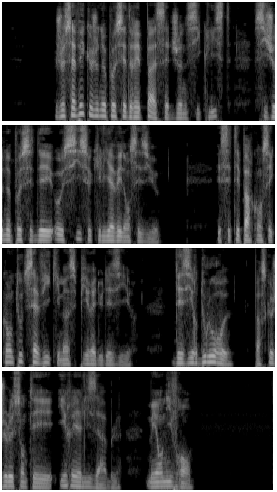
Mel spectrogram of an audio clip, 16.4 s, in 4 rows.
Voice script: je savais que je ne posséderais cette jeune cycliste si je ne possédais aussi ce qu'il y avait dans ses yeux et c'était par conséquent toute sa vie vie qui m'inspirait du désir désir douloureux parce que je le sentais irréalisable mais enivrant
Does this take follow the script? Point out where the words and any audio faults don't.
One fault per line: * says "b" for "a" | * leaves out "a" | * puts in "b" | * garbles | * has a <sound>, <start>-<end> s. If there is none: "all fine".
* puts in "pas"
* leaves out "vie"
